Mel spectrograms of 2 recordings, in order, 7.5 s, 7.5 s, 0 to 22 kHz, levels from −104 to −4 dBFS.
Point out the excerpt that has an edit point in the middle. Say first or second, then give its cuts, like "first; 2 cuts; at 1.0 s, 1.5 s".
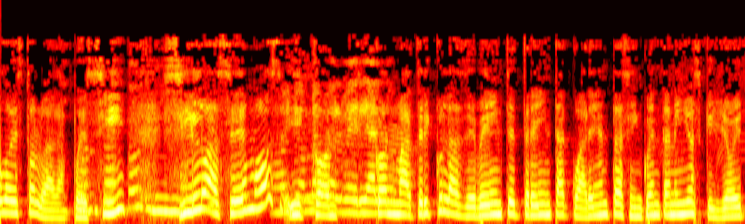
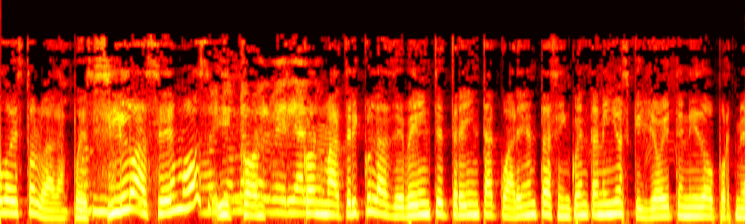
second; 1 cut; at 0.9 s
